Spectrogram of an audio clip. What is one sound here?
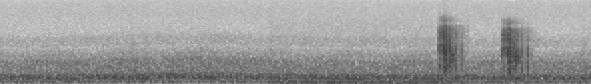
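A small fire crackles and burns steadily.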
